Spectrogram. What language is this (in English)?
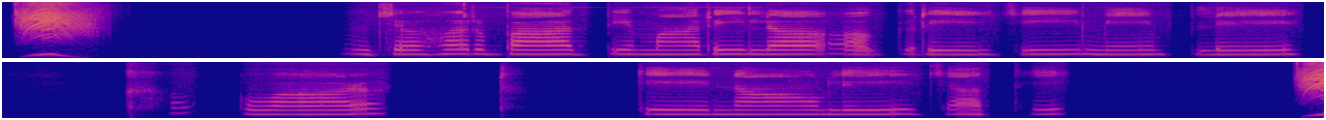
Chhattisgarhi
